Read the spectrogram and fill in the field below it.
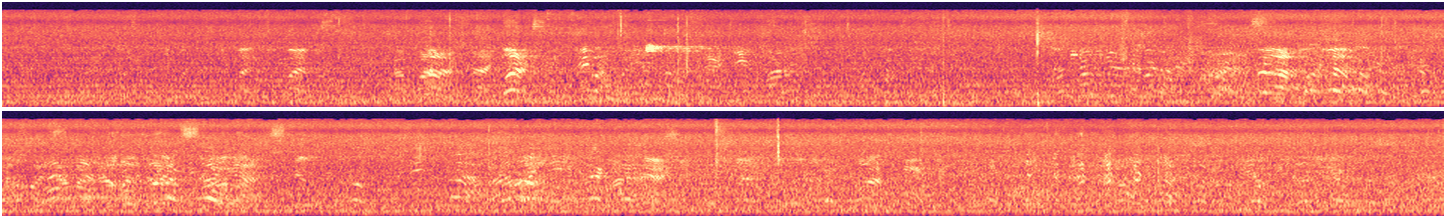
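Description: Players shout to each other from a distance outdoors.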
